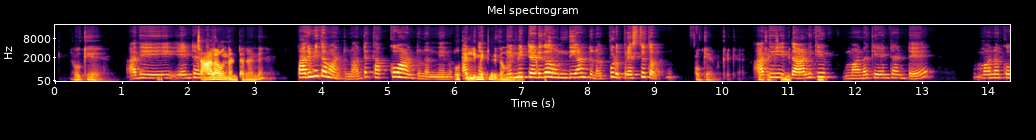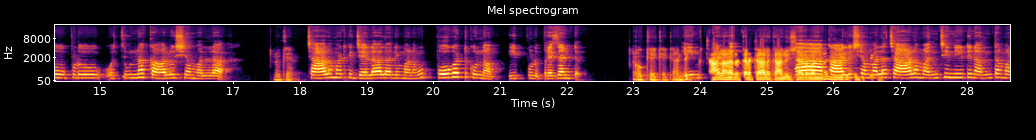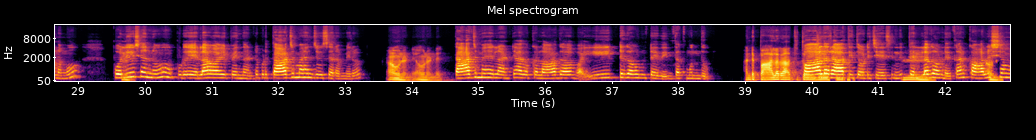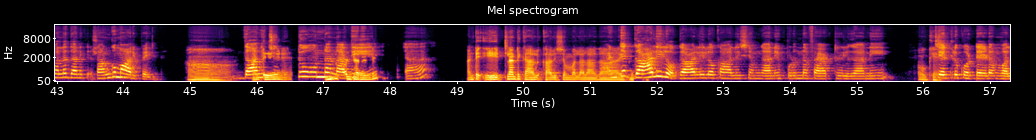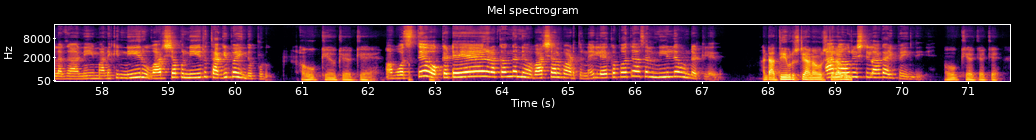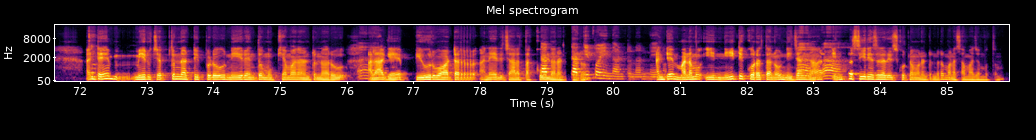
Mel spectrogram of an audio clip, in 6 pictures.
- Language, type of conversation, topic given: Telugu, podcast, నీటిని ఆదా చేయడానికి మీరు అనుసరించే సరళమైన సూచనలు ఏమిటి?
- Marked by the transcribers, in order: other background noise; other noise; in English: "లిమిటెడ్‌గా"; in English: "లిమిటెడ్‌గా"; in English: "ప్రెజెంట్"; in English: "పొల్యూషన్"; in English: "వైట్‌గా"; "ఉండేది" said as "ఉంటేది"; in English: "ప్యూర్ వాటర్"; in English: "సీరియస్‌గా"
